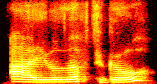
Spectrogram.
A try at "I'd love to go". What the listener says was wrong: No, I'd. You need to pronounce the D. So remember, you need to pronounce the D because you're referring to the modal verb would. So you need to pronounce it nice and strong. I'd love to go.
